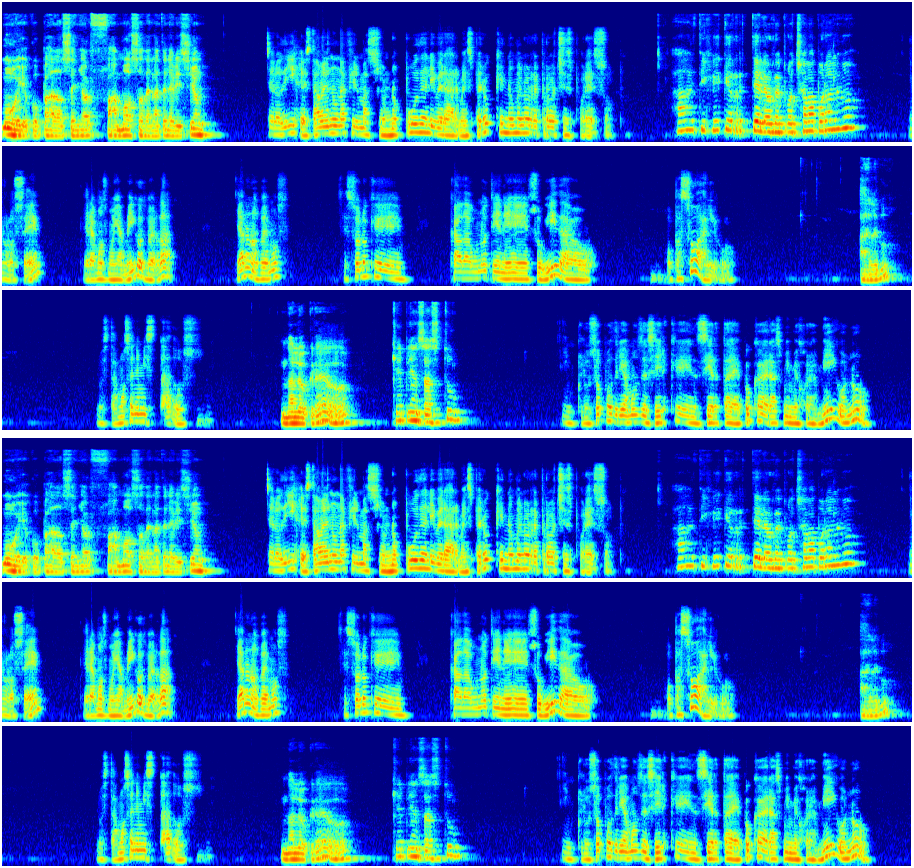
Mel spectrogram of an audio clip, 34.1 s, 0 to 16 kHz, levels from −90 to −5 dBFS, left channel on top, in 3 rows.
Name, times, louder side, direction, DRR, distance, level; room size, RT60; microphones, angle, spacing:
voice 1, 0.0-2.7 8.4-10.8 22.1-22.6 26.2-27.4 27.6-28.6, left 3 dB, 30° left, 0.3 m, -27 dB
voice 2, 3.3-7.6 11.3-11.9 12.4-13.5 14.3-14.9 15.6-16.4 17.0-18.8 19.8-20.5 23.9-25.2 29.7-33.6, right 1 dB, 15° right, 0.6 m, -28 dB
3.1 x 2.6 x 2.6 m
head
